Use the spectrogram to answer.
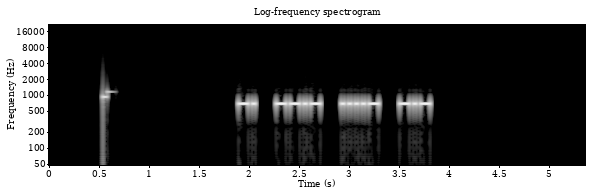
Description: Morse code, heard as a keyed tone, about 36 wpm, spaced as for 25 wpm, 700 Hz. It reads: NQ4K
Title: USA Call Signs - 4 Characters - 2x Character Spacing - 35wpm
